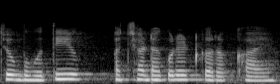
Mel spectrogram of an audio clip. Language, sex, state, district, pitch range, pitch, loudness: Hindi, female, Uttar Pradesh, Saharanpur, 200-230 Hz, 215 Hz, -16 LUFS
